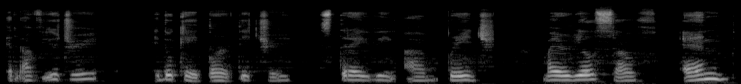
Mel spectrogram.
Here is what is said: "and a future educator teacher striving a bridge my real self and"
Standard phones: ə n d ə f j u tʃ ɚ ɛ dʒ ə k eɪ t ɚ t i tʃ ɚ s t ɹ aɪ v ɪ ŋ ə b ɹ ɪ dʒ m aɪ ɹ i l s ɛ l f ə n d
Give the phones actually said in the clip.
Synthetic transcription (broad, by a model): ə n ə f j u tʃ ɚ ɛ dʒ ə k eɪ t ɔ t i tʃ ɚ s t ɹ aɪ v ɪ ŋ ə b ɹ ɪ dʒ m aɪ ɹ i l s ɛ l f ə n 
